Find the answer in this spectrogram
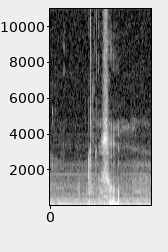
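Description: Near silence: room tone, with a faint breath and a single quiet murmured syllable about a second in.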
